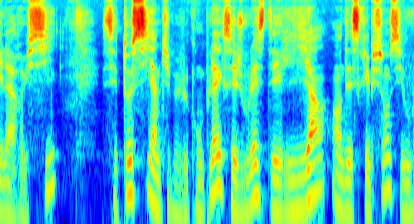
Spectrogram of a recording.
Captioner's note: only in french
